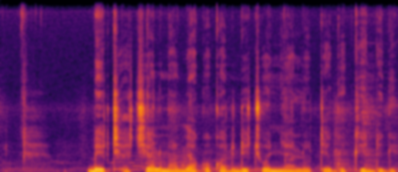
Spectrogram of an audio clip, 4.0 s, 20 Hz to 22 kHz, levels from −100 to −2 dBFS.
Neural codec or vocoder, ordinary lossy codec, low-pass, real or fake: none; none; none; real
